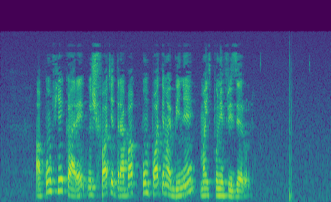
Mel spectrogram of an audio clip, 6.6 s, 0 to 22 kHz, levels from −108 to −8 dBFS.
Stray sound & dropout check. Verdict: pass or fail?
fail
